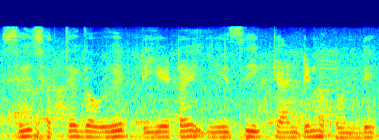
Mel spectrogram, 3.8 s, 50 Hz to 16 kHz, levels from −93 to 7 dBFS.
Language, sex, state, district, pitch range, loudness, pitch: Telugu, male, Andhra Pradesh, Sri Satya Sai, 130-150 Hz, -14 LUFS, 140 Hz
